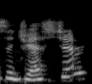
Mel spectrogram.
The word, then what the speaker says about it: suggestion: Ingat ini bacanya J ya teman-teman bukan G. Jadi do you have any suggestion?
